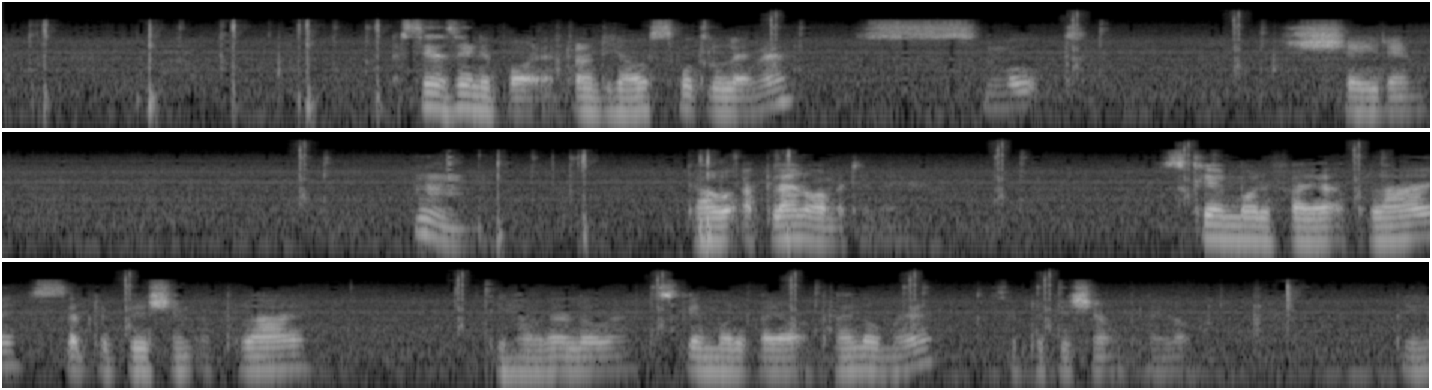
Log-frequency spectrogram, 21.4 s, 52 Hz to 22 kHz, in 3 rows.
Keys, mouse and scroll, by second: 3.8-5.3 drag, 5.3-7.0 right drag.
